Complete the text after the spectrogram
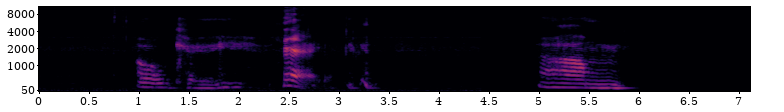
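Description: A woman speaks briefly and warmly over an online call.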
